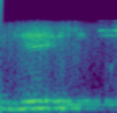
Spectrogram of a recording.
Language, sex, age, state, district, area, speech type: Maithili, male, 18-30, Bihar, Sitamarhi, rural, conversation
